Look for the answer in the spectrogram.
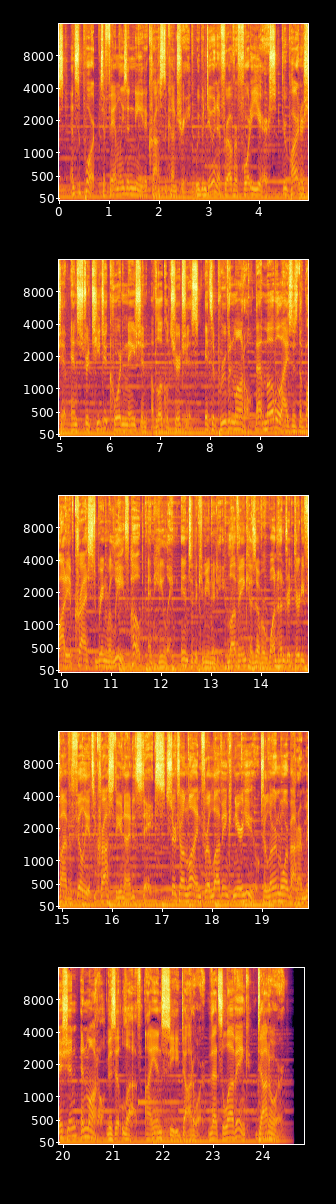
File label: Spot Shoes Male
